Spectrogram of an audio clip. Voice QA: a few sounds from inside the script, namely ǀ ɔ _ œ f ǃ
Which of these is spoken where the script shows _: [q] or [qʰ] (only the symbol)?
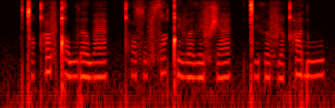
qʰ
